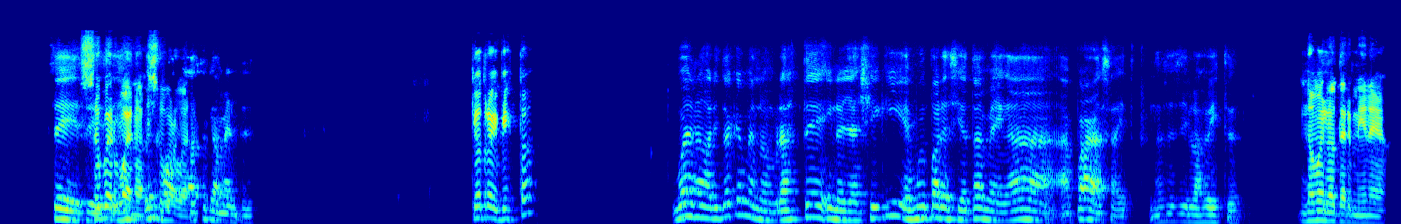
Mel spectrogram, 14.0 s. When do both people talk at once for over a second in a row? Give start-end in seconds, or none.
0.8-2.0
